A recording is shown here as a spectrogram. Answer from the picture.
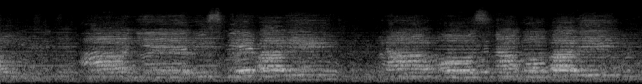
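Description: A choir singing, in phrases with a short lull about halfway through.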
